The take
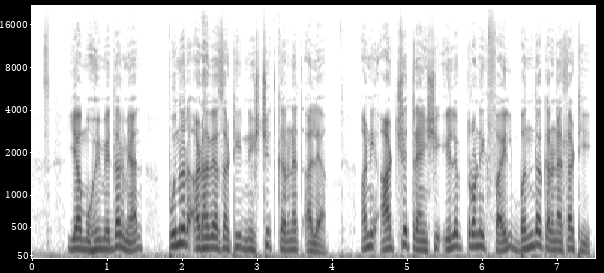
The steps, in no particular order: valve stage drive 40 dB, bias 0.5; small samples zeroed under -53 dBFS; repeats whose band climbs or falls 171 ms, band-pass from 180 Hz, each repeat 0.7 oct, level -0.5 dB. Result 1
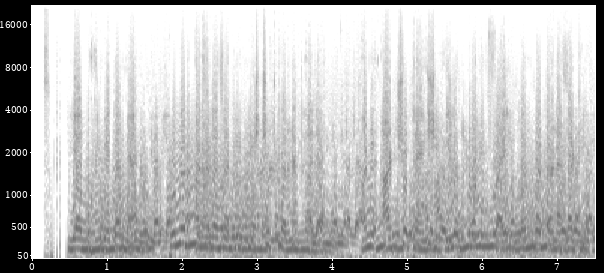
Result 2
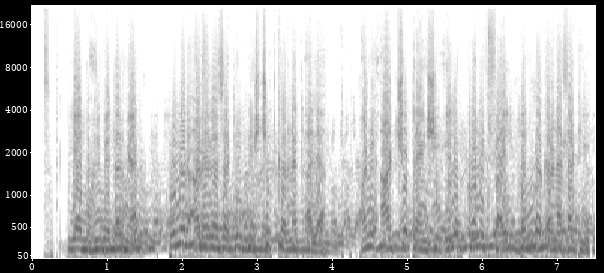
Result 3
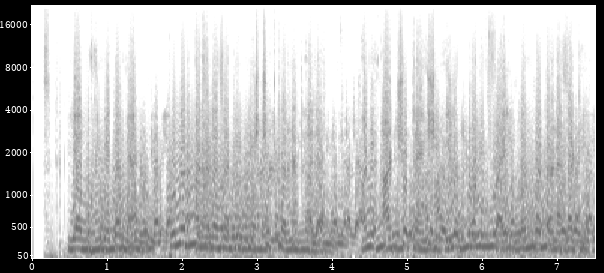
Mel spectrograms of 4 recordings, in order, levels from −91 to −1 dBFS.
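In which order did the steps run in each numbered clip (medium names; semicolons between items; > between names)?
repeats whose band climbs or falls > valve stage > small samples zeroed; valve stage > small samples zeroed > repeats whose band climbs or falls; small samples zeroed > repeats whose band climbs or falls > valve stage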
